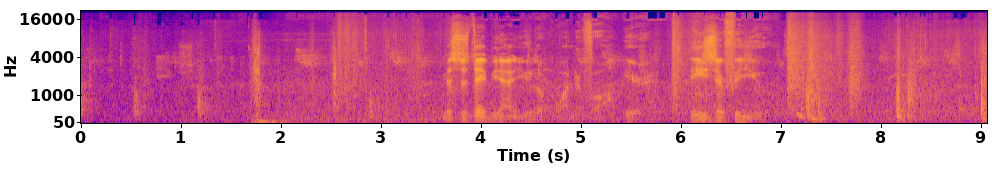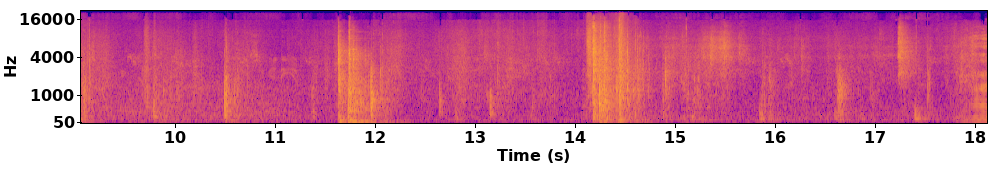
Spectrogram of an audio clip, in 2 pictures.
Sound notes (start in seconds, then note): 0.1 footsteps clomping; 8.3 footsteps clomping; 11.6 doors thudding; 14.1 footsteps clomping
